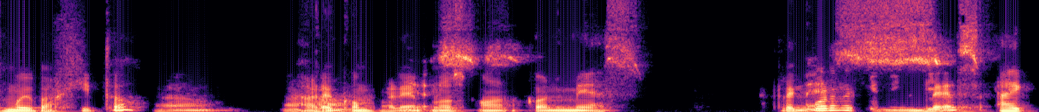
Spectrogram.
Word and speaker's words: Ms.: Entonces tú pronuncias como mes en español, mes, pero la última es una Z.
